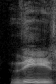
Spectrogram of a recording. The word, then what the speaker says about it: these: These are cars. Not this is cars, but these are cars. Pronunciation. Make the long E sound like green beans. E, these, plus the Z sound like zebra. These.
